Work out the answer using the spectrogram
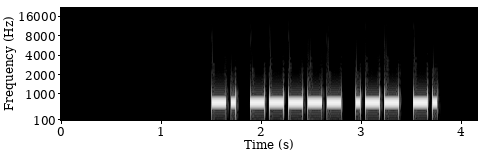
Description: Morse code, heard as a keyed tone, about 25 wpm, 700 Hz. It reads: N0WN
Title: USA Call Signs - 4 Characters - 25wpm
